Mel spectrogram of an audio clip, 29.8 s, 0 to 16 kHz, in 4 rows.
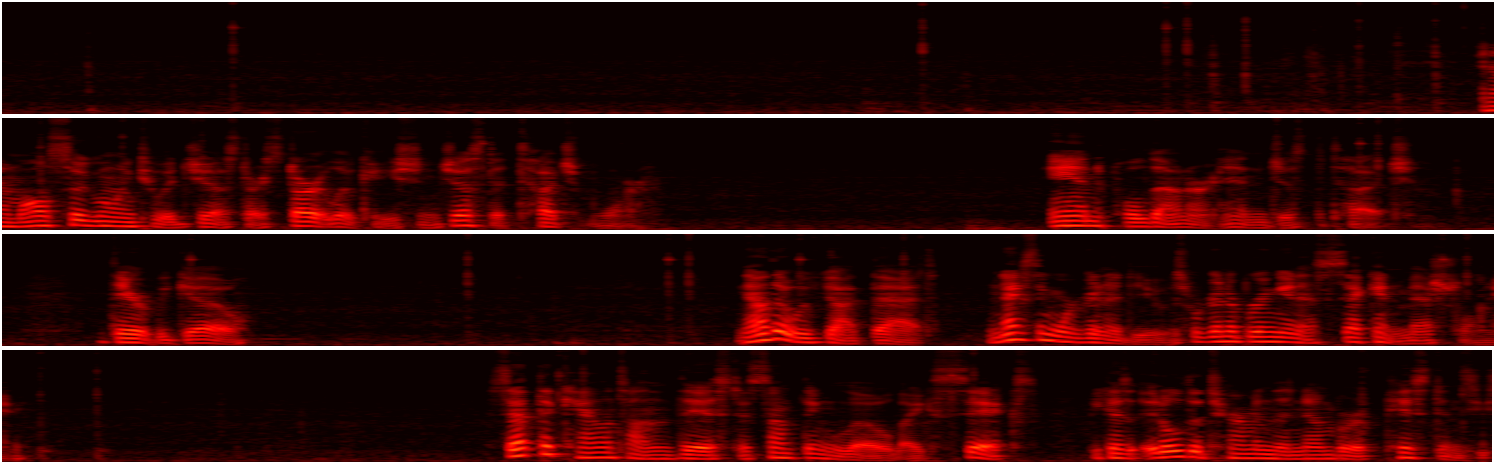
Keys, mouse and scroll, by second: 1.6-5.3 shift+drag, 6.1-6.6 scroll up 1, 6.6-10.6 shift+middle drag, 10.6-19.7 shift+drag, 19.7 shift+d, 27.0-28.2 drag, 28.2-28.9 scroll down 2, 29.0-29.8 shift+middle drag.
